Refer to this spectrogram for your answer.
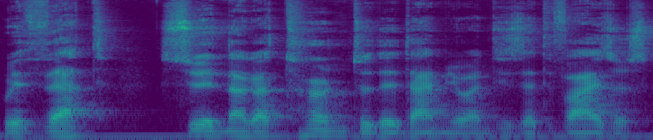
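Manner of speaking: plain reading voice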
